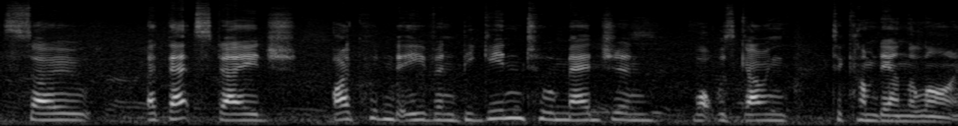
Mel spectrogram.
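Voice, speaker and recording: Against noticeable background noise, a woman with an Australian accent speaks at a fairly slow pace in a medium pitch, with ordinary pitch variation. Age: 60s. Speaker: interviewee, former hospitality worker. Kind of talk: interview testimony. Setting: outdoor market. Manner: hesitant, with fillers and repetitions.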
